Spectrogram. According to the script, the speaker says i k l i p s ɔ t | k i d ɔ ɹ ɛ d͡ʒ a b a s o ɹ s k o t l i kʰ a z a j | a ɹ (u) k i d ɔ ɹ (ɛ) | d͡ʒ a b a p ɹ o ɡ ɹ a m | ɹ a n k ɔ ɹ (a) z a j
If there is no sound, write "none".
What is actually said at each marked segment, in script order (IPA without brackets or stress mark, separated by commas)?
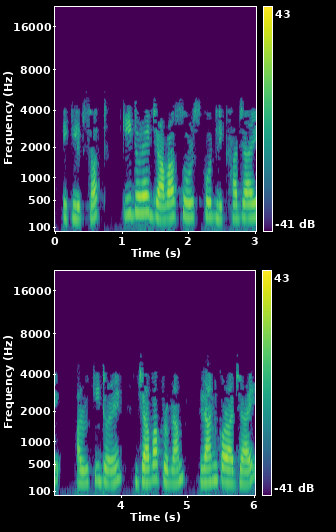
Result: u, ɛ, a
